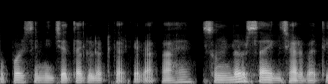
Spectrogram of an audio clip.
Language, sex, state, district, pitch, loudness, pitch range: Hindi, male, Haryana, Rohtak, 100 Hz, -19 LUFS, 95-105 Hz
